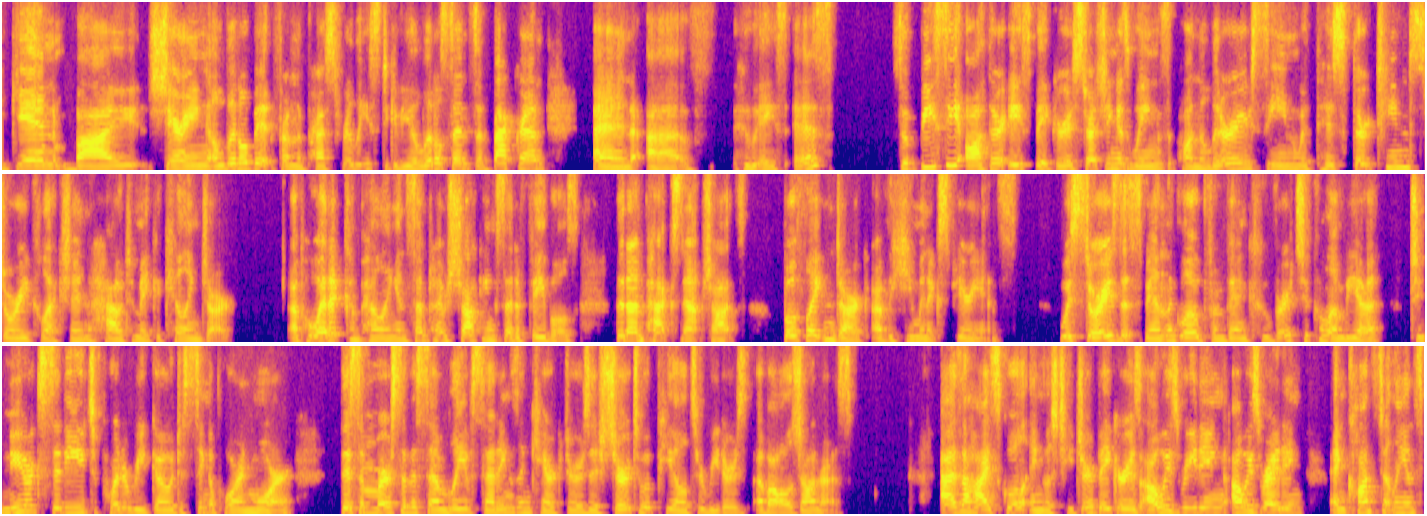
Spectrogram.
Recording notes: A live Zoom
